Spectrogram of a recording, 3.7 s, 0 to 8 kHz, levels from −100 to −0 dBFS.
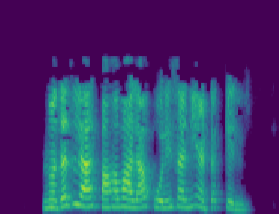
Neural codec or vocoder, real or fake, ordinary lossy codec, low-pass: codec, 24 kHz, 0.9 kbps, WavTokenizer, large speech release; fake; MP3, 24 kbps; 7.2 kHz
